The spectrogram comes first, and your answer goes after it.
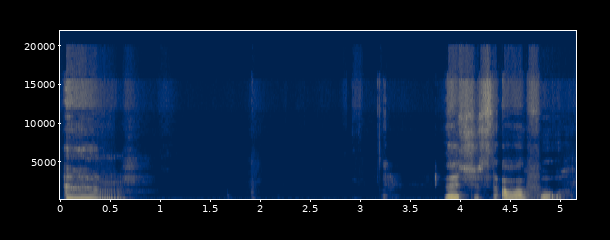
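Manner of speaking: quietly choked up, holding back tears; a real, softly shaken reaction; real upset. Real, not acted. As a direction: let the upset catch in the voice. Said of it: "I'm, I'm getting upset".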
